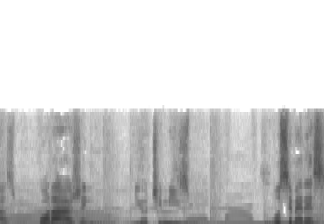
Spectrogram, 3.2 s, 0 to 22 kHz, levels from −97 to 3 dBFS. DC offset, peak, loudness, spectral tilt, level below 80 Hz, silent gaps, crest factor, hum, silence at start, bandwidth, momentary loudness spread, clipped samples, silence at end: under 0.1%; -8 dBFS; -29 LUFS; -3 dB/octave; -44 dBFS; none; 22 dB; none; 0 s; 11.5 kHz; 17 LU; under 0.1%; 0 s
